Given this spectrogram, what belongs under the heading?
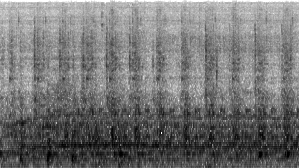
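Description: Close sewing machine running at a steady pace while tying off a stitch in fabric, with a rapid, even mechanical chatter and no talking.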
